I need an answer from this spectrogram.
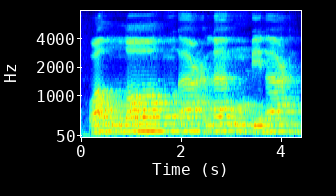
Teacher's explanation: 2 kali lipat panjang Allah. Allah 2 harakat, a'da 4 harakat. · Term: mad wajib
